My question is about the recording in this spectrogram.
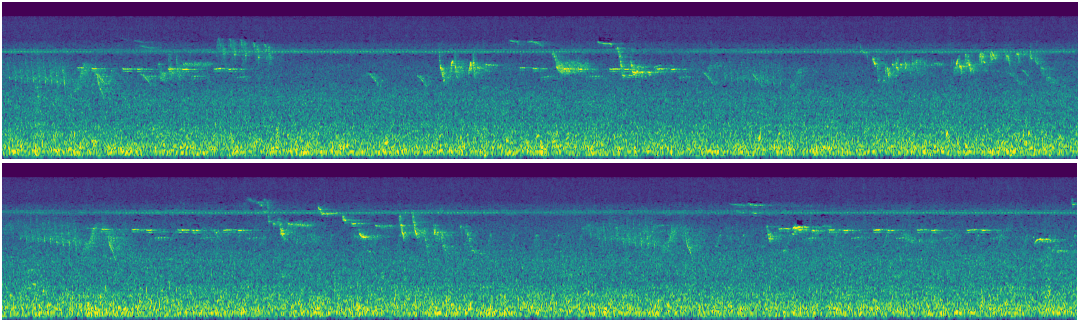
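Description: Forest ambience: birds chirping and trilling on and off, a steady high-pitched insect drone throughout, and a steady low rush that fits the stream beside the garden.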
